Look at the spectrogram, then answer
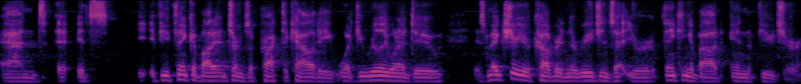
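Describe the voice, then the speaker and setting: Very fast and somewhat breathy, the speech has a dark, mellow tone, fairly even intonation and an American accent. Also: man. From US West Coast, San Francisco. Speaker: business owner. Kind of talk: webinar panel talk.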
